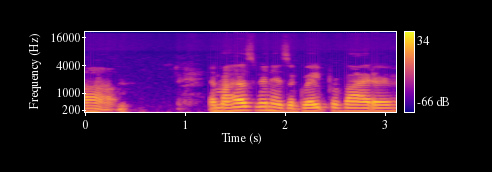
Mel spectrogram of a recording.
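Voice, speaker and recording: Her voice is very deep and low, with a dark, mellow tone. The woman speaks at a fairly slow pace with fairly even intonation. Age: 60s. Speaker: YouTuber. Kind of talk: casual vlog monologue.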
